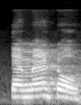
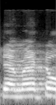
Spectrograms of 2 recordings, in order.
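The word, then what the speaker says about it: tomato: normal टे होता है टोमेटो टल य टोमेटो होता है टोमेटो बहुत से लोग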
